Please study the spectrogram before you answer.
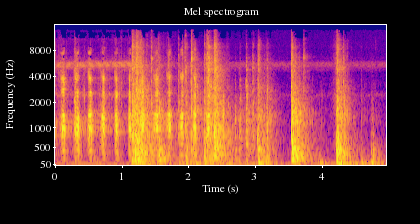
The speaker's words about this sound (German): Heda, aufmachen! Hier sind Leute drin! Da hat einer die Tür zugeschlagen und uns eingesperrt.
